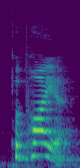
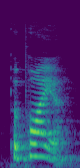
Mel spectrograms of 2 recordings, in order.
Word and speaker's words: papaya: Number ten, papaya, papaya. Stress روی سیلاب دومه, papaya, پاپایای خربوزه درختی.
